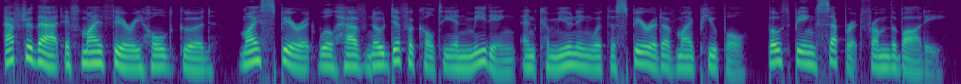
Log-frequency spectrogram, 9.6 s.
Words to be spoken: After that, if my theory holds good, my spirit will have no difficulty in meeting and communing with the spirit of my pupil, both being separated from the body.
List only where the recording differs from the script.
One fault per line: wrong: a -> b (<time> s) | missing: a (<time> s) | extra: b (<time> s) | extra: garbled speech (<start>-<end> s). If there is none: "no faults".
wrong: holds -> hold (1.4 s)
wrong: separated -> separate (8.2 s)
